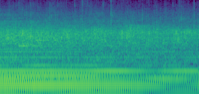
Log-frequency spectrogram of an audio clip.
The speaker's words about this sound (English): Uh, could you clap your hands to Jesus? Thank you.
